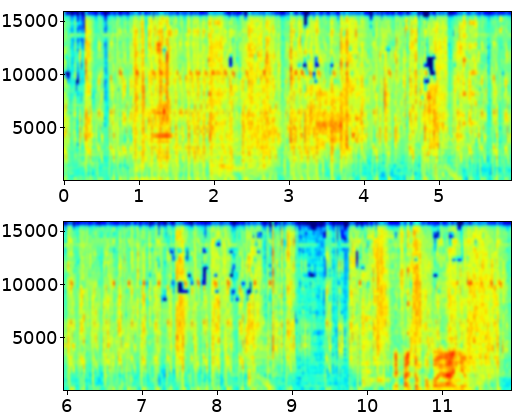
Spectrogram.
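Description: Rapid shots crackle from a video game.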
